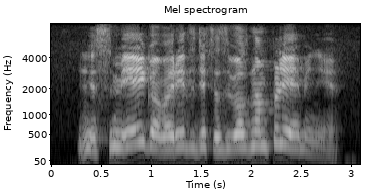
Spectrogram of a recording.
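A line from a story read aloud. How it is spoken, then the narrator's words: Barked. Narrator (Russian): рявкнул Звездоцап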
